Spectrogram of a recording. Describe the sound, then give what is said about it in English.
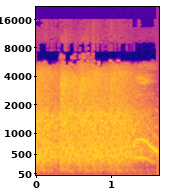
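A loud, dense volley of gunshots in a radio drama crackles in quick succession with a thin, band-limited old-radio tone, ending with a descending whine like a ricochet. “Hold your fire, Lop.”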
